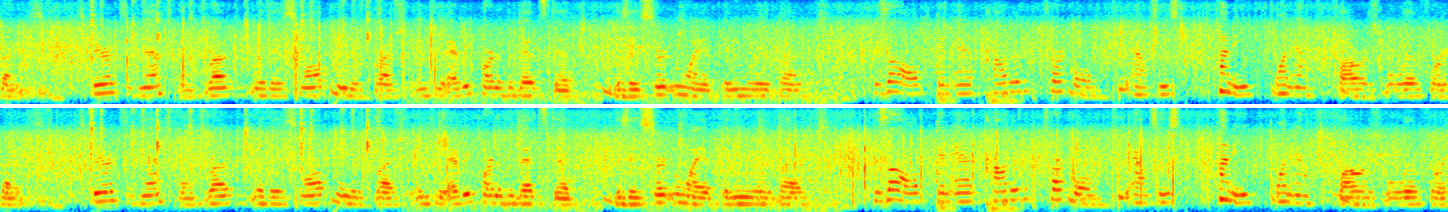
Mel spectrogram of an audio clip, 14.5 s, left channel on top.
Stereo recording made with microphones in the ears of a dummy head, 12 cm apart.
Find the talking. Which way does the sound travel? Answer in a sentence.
In this clip you hear the talking move from left to right and back again.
